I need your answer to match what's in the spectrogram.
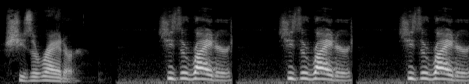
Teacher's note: the t here is a flap t because it comes between two vowel sounds so it's not a true tea but rather a flap of the tongue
